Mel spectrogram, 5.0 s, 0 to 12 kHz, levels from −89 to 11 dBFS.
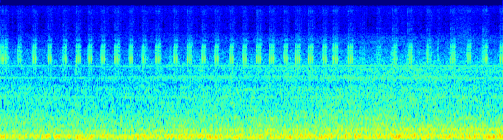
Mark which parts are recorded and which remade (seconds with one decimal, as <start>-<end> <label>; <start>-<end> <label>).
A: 0.0-5.0 recorded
